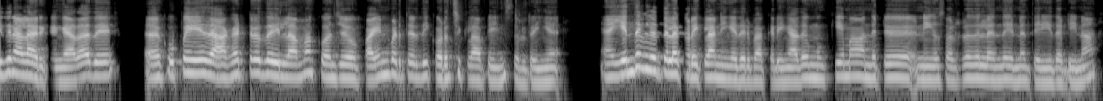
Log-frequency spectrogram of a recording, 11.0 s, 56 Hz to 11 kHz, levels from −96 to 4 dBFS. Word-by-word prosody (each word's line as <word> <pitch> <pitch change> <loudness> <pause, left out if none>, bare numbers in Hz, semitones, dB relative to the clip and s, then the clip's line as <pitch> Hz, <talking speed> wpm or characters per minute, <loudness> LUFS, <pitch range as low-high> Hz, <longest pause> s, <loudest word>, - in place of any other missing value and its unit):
இது 235 +3 +1
நல்லா 225 -2 +6
இருக்குங்க. 165 -1 -3
அதாவது, 210 +2 +2 0.5
"அ - - +2 0.2
குப்பைய 240 +3 +3 0.3
அகற்றுறதும் 230 +1 +2
இல்லாம, 200 +6 +1
கொஞ்சம் 190 -2 0
பயன்படுத்துறதையும் 210 +1 -1
கொறைச்சுக்கலாம்." 185 -1 -2
அப்படீன்னு 170 +4 -7
சொல்றீங்க. 160 0 -5 0.6
அ - - -1 0.2
எந்த 260 +6 +4
விதத்தில 265 -4 +5
குறைக்கலாம்ன்னு 195 -1 +1
நீங்க 175 -1 -2
எதிர்பார்க்குறீங்க? 165 -1 -4
அதுவும் 190 +1 -2
முக்கியமா 210 +3 -5
வந்துட்டு 190 0 -4 0.3
நீங்க 175 0 -2
சொல்றதிலருந்து 180 0 -3
என்ன 170 +1 -4
தெரியுது 155 0 -4
அப்படீன்னா, 155 +4 -4
190 Hz, 145 wpm, -23 LUFS, 170-215 Hz, 0.6 s, நல்லா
